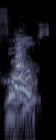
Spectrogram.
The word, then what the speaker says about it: Gross: name gross like gross okay gross gross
